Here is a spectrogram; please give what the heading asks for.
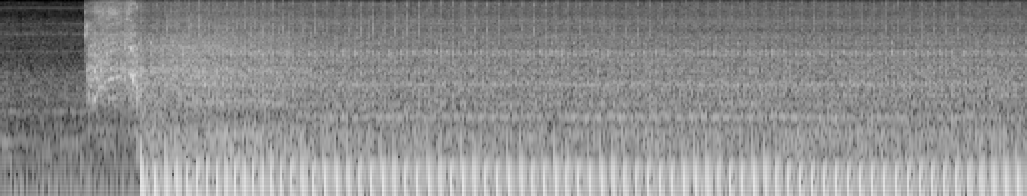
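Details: Yamaha Maxam (Magzam) scooter starting and idling: loud, even pulsing tap about three times a second; abnormal engine noise, cause not stated.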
